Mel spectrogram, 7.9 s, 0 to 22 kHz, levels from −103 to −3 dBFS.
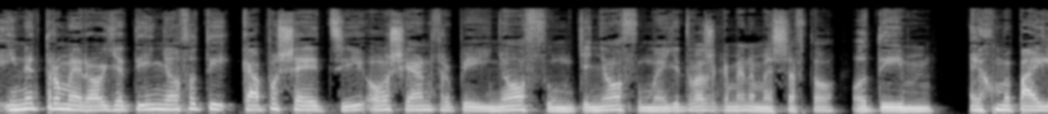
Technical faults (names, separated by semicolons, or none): none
